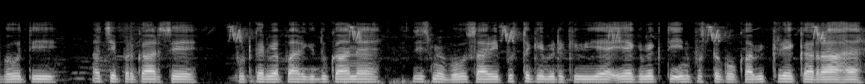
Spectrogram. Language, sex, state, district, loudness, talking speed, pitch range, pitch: Hindi, male, Rajasthan, Bikaner, -17 LUFS, 185 wpm, 120-130 Hz, 125 Hz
